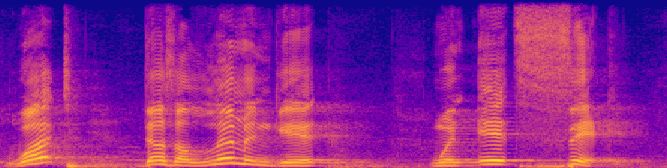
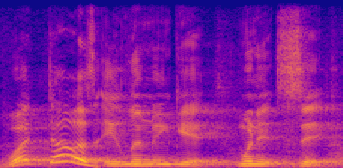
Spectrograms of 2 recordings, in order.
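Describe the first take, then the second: First: Put-on higher, louder, slow drawn-out kid riddle; milk the setup like a proud boy; boy proudly setting up his joke, slow and high; kid telling a joke. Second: Said in the usual way. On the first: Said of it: "And he goes". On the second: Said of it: "And I was like".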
